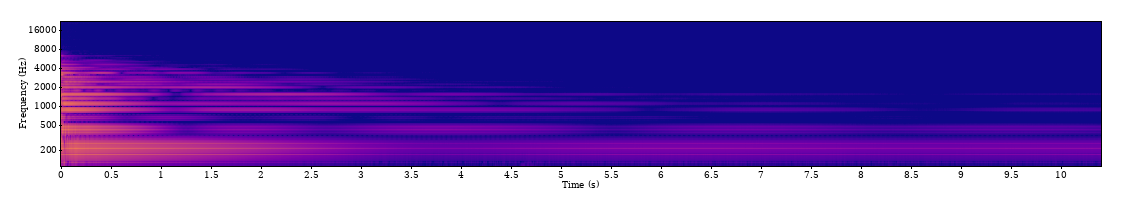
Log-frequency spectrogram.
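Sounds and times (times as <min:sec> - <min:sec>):
grand piano note A2 played mezzo-forte: 0:00.0 - 0:05.1.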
